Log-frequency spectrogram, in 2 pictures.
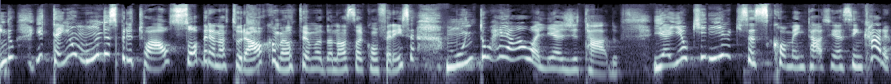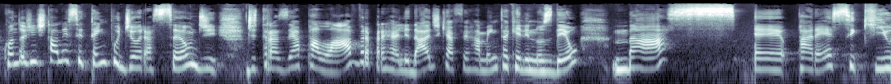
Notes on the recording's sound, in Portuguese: dessa vez estivemos com a comunidade da Igreja Relevans na Relevans Conference 2023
